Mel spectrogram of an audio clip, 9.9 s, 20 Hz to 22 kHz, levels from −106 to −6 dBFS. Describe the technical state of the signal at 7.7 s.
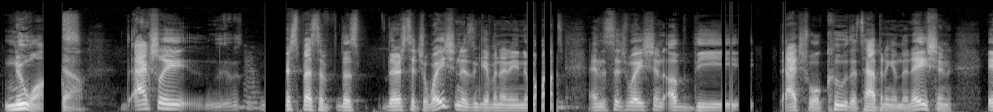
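At 7.7 s the sound sits inside a burst of gaps from 7.21 to 7.86 s, between "and the situation of" and "coup that's happening". Short silences with abrupt or briefly faded edges cut in and out, the longest about 128 ms. Playback resumes further on, as if it had kept running. The likely cause is a Bluetooth dropout, with packets arriving too late and being discarded.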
